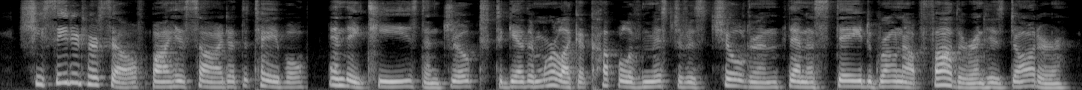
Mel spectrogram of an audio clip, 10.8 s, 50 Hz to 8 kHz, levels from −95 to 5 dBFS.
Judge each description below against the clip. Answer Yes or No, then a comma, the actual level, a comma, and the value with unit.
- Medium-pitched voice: Yes, medium, 170 Hz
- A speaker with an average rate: Yes, average, 170 wpm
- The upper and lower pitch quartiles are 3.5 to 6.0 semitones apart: No, narrow, 2.6 semitones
